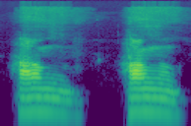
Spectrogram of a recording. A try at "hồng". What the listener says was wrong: The tone is right, but you gotta close your lips every time you see ONG.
